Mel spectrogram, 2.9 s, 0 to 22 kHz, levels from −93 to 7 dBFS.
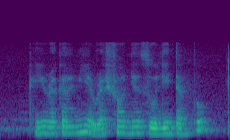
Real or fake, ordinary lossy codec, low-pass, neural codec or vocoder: real; AAC, 32 kbps; 7.2 kHz; none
